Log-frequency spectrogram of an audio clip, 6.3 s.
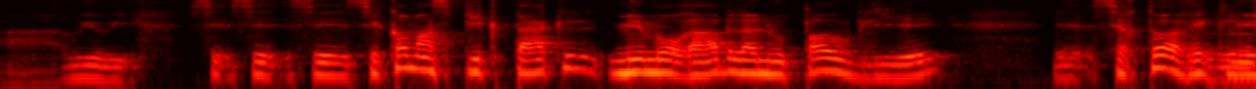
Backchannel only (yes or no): yes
